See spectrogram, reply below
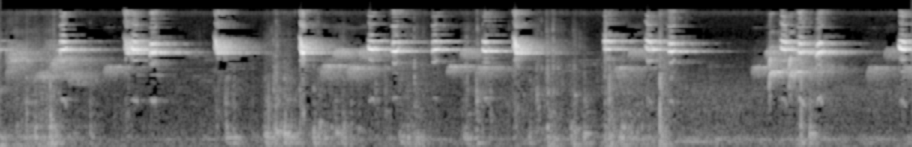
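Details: Male-stimulating European goldfinch song in the sitsita style, meant to make silent males sing: a fast, continuous twitter of high, bright chirps and downward-sliding notes, with rattly buzzes between phrases.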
